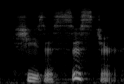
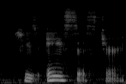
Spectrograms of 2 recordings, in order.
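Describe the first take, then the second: First: Slow correction, weight on "sister"; she's a SISTER, slowly and deliberately; stress on SISTER. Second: Slow, soft correction with "a" said as a full "ay"; she's AY sister, slowly; stress on A. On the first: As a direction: land carefully on "sister". Emily corrects Molly, first take. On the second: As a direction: lean on "a", pronounced like the letter. Emily corrects, stressing the article. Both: A narrator's reading.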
